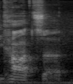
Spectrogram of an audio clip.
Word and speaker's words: Katze: So to say like the cat in German, it's die Katze. Like you just add the word Z to the end of cat and that's how you say it in German, right?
